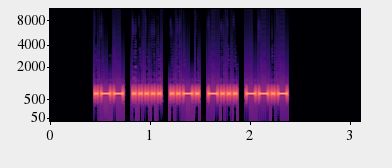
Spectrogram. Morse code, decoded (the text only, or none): W5FBQ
